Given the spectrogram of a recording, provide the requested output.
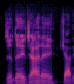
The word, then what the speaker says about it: Jahdae: It's spelled Jahdae. Probably Jade. Yeah. Yeah, something like that.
